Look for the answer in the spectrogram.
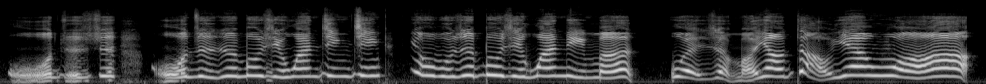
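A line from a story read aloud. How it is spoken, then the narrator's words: Crying. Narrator (Chinese): 瑞希呀，一边哭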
